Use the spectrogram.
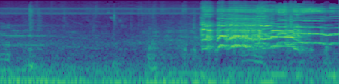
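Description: A crossbred rooster crows loudly and close by in the second half, a long harmonic call after a quieter stretch of faint background noise.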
